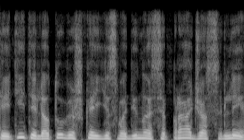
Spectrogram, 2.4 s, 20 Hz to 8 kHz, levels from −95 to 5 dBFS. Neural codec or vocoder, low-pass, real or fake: none; 7.2 kHz; real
